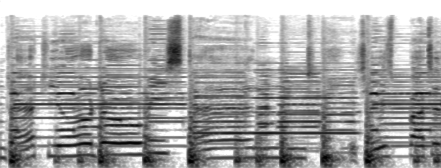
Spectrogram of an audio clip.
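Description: Instrumental break in an English folk song: a hand drum struck with a stick at a steady beat of about two strokes a second, under a held, sustained melody line.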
